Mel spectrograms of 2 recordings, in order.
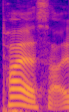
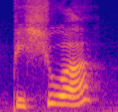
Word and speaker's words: Pixiu: It's actually P-I-X-I-U, and the pronunciation is something like Pishua, Pishu, or something like that.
